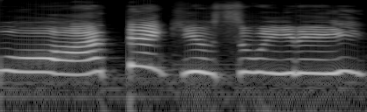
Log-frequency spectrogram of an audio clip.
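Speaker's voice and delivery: very cute voice. Narrator voices her reply after being told to stick with it, very cute voice. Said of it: "speaks with a very cute voice".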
